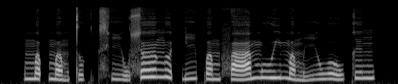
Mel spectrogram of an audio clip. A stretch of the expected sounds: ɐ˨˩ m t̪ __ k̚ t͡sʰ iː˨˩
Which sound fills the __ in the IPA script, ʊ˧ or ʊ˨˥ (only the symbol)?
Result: ʊ˨˥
